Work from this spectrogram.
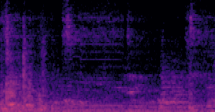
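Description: Pigeons in a cage coo in low, rolling murmurs, several birds close by producing a soft continuous burble with faint chirps, no voices.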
